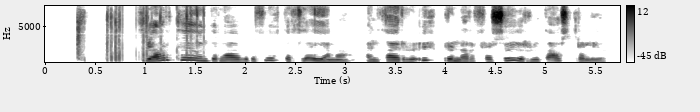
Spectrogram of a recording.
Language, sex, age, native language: Icelandic, female, 30-39, Icelandic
